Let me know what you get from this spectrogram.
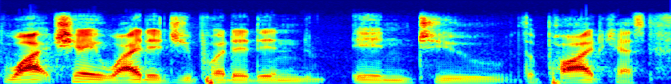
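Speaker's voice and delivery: ordinary delivery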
